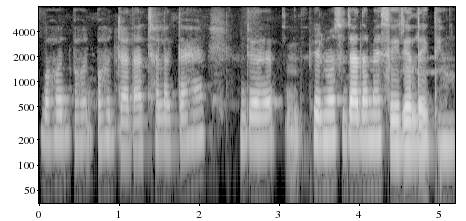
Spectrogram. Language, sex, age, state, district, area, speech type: Hindi, female, 18-30, Uttar Pradesh, Prayagraj, rural, spontaneous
